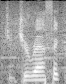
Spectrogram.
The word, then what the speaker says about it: Jurassic: points to scoring passes I think that's a soft G Jurassic like a giraffe your giraffe okay not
